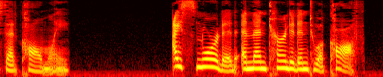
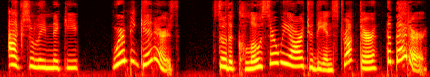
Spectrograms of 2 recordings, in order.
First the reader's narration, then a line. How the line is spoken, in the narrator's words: Mom said cheerfully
